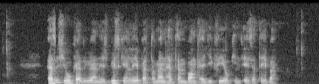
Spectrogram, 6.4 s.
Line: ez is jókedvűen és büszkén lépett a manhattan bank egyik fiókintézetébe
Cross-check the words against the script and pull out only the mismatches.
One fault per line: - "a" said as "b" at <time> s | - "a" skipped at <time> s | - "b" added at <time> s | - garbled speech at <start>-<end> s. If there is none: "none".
none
